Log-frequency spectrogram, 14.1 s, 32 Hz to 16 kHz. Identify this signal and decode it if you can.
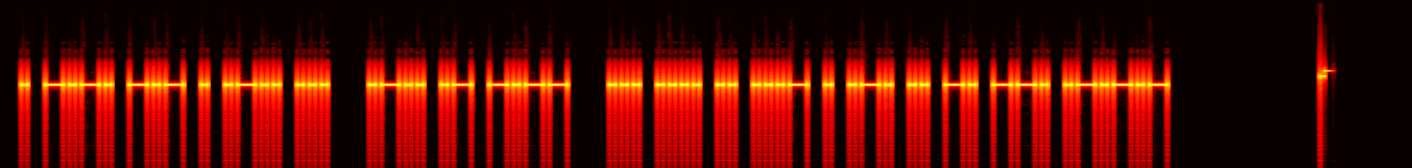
Morse code, heard as a keyed tone, about 20 wpm, 700 Hz. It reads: ECKELS LAY SHIVERING.
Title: A Sound Of Thunder 20wpm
